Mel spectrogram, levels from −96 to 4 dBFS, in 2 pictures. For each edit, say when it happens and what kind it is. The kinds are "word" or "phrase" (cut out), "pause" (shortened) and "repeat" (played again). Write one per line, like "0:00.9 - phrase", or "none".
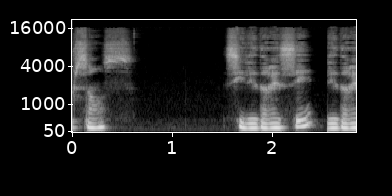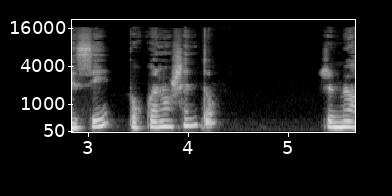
0:02.6 - repeat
